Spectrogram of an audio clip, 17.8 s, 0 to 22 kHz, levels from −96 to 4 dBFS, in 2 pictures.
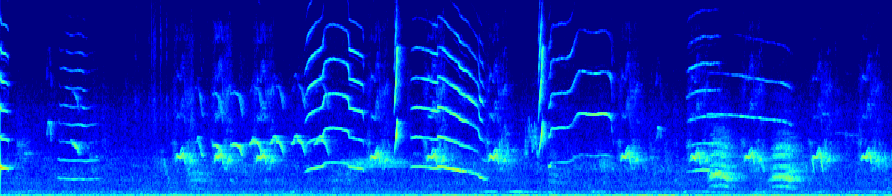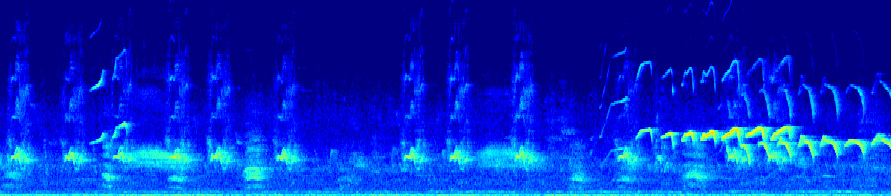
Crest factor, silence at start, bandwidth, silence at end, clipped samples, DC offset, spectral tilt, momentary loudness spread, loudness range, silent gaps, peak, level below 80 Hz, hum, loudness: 22 dB; 0 s; over 20 kHz; 0 s; under 0.1%; under 0.1%; 1 dB/octave; 22 LU; 13 LU; none; -22 dBFS; -54 dBFS; none; -40 LUFS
